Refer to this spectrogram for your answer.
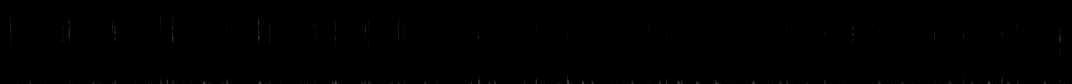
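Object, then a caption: Aluminum coffee capsules. Two small, hollow aluminum coffee capsules, held in the fingertips of both hands and kept clear of the mic, are tapped and scratched with fingertips and nails. The result is a quiet, steady stream of sharp, bright metallic ticks and clicks that die away almost instantly, with soft scratchy texture between them. A faint steady tone sits underneath throughout.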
